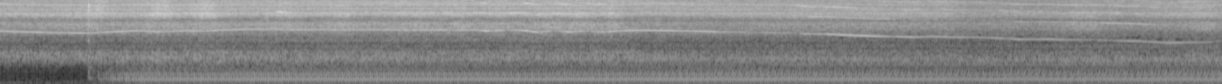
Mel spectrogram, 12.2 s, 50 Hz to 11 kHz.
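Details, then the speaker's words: High-speed dental handpiece with a steady high-pitched whine and lower hum, pitch drifting slightly as it cuts, running a two-striper bur to join the lingual chamfer with the facial shoulder margin during a PFM crown preparation for tooth 1. "So in order to merge it properly with the fascial, which is a shoulder, what I'm gonna do is I will run my two striper bar very smoothly, where the two margins join."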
